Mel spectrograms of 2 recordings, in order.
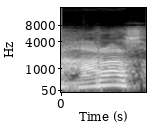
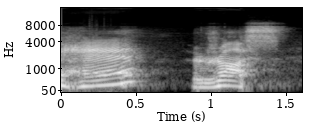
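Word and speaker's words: harass: হ্যাঁ এটা আবার অনেকে ভুল করে হারাস বলে কিন্তু এটা হারাস হবে না কেমন এটা হবে হ্যা রাস হ্রাস মানে হয়রানি করা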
